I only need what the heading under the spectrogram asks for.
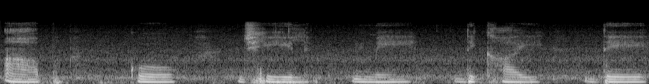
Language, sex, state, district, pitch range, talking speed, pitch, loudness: Hindi, male, Haryana, Rohtak, 115-120 Hz, 55 wpm, 115 Hz, -19 LUFS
